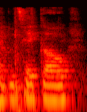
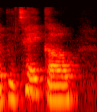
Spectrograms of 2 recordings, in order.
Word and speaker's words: Buteyko: I guess I'll spell it for you because I don't even know if I say it properly. B-U-T-E-Y-K-O. B-U-T-E-Y-K-O. Buteyko is how I say it. I don't know if I'm right.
